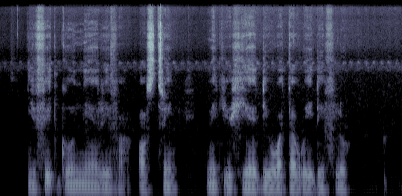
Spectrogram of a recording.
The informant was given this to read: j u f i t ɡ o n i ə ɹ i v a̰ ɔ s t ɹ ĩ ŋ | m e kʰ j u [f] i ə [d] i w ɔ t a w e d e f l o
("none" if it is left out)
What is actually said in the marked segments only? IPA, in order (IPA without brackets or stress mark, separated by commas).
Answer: h, d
